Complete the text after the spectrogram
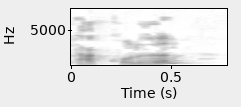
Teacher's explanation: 흐하고 그가 만나서 크가 됐어요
